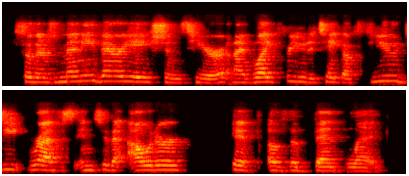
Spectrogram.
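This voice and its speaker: A woman's fairly high voice, fairly slow and with fairly even intonation. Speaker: yoga teacher. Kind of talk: guided yoga class instruction. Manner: loud.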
